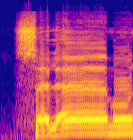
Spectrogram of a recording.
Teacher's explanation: لام کے اوپر کھڑی زبر ہے، ایک الف کے برابر کھینچ کر پڑھیں گے، اور وقف اگر کرنا ہوگا سلام میم ساکن پڑھا جائے گا، لیکن یہاں پر ملا کر اب پڑھیں بہتر ہے۔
